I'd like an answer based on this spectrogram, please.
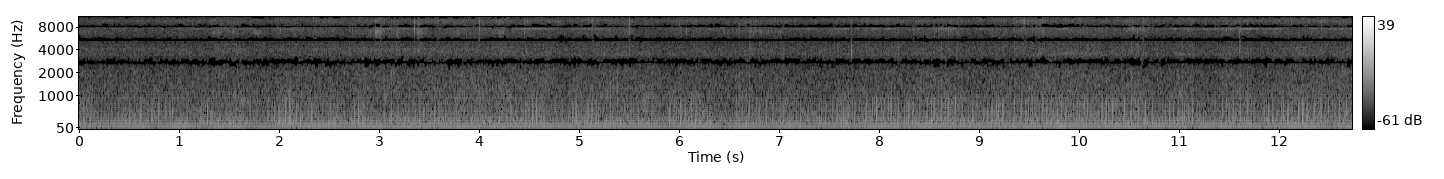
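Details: Boo, a flame tip Siamese rescue, male, dumped with his twin sister at a few weeks old and adopted in Clearwater, Florida, in 2014, produces an unbroken pulsing purr with light clicks, steady mains-like hum and high whine beneath.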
